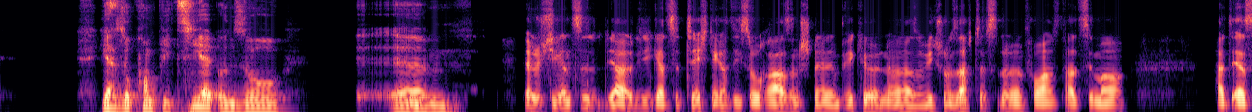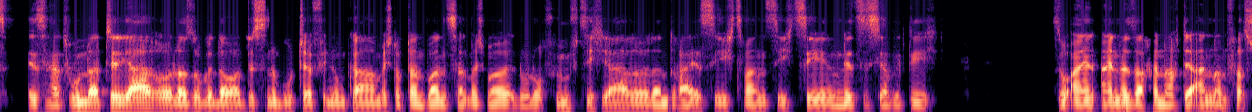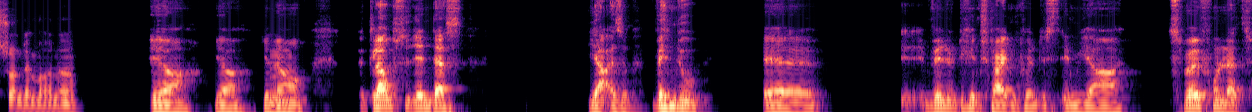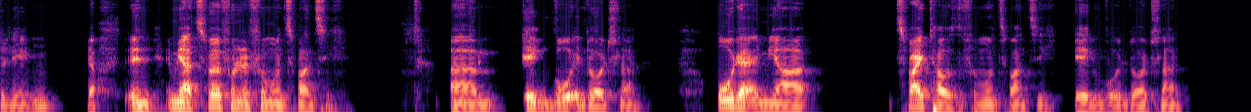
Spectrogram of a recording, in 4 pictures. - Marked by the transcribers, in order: other background noise; unintelligible speech
- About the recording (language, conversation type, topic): German, unstructured, Welche wissenschaftliche Entdeckung findest du am faszinierendsten?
